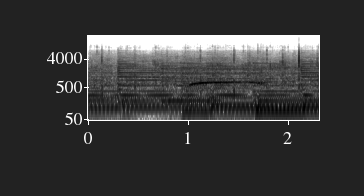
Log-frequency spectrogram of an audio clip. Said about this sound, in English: Somebody clap your hands like he's a miracle worker.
